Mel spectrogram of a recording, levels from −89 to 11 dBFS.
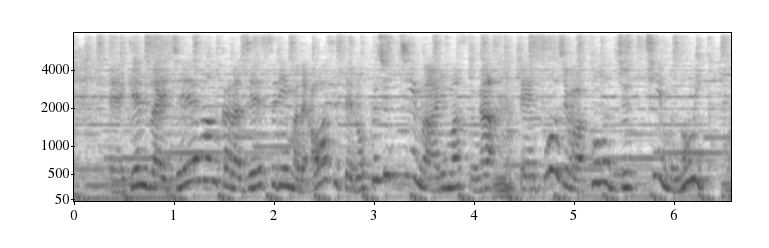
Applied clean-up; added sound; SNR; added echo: none; Alarm; 19 dB; reverberation time 0.3 s.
